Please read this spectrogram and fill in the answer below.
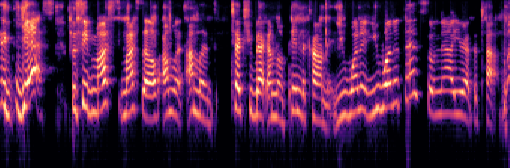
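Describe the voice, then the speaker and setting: Talking at a fairly quick pace, a woman with an American accent and a high pitch uses lively intonation. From New York. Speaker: fashion influencer. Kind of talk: casual chat. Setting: livestream.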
